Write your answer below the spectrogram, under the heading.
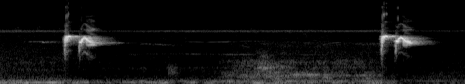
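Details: A female red-whiskered bulbul gives ringing, downward-curving double whistles, two of them about three seconds apart, to spur a male to sing. A low rumbling background and a steady thin high tone run underneath.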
